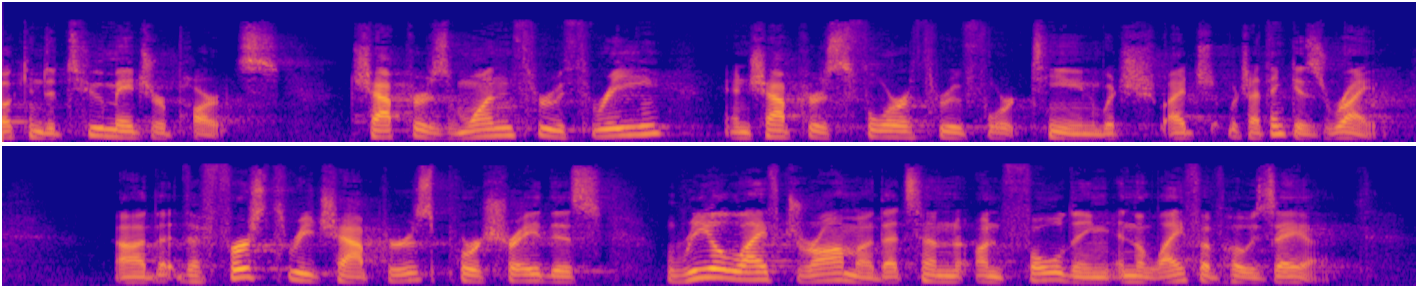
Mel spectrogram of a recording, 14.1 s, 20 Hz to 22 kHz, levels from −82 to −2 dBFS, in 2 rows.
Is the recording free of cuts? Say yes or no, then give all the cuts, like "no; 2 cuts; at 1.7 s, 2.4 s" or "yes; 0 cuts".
yes; 0 cuts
